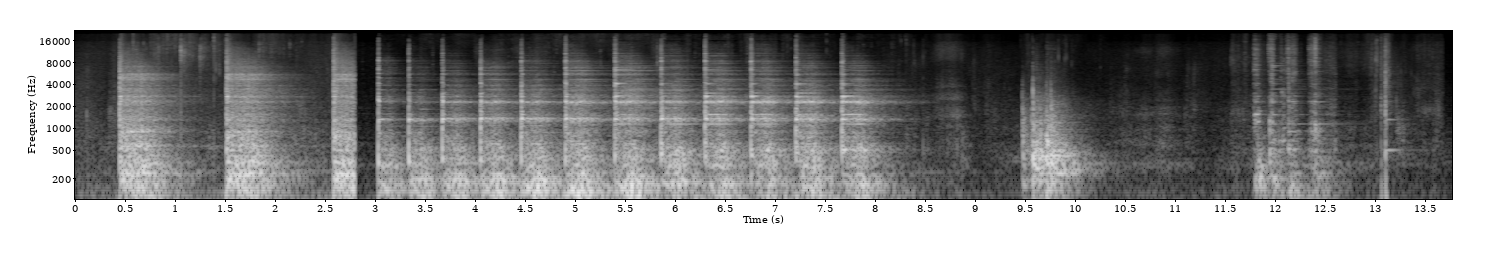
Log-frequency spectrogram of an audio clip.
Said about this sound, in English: So I'm just going to take a hammer.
